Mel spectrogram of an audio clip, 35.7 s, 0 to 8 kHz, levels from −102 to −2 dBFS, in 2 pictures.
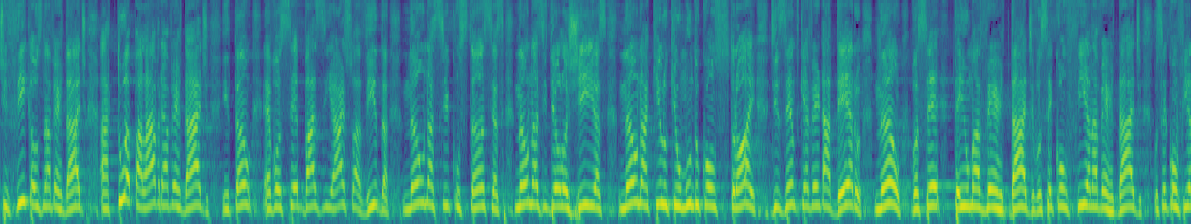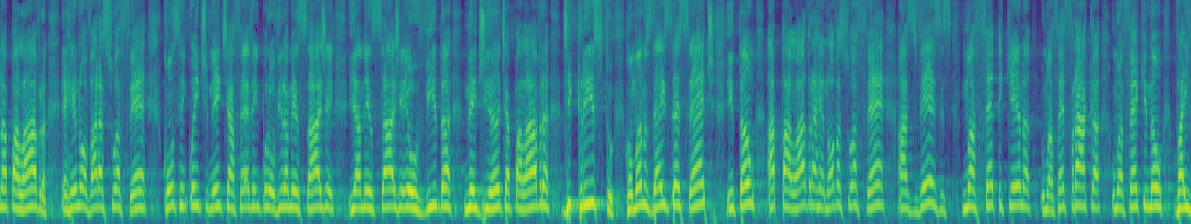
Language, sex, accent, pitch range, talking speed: Portuguese, male, Brazilian, 225-265 Hz, 150 wpm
